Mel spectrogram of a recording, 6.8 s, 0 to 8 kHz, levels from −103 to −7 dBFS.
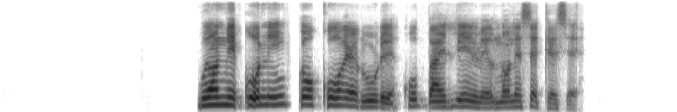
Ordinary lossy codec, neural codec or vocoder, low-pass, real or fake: none; codec, 16 kHz, 1 kbps, FunCodec, trained on Chinese and English, 50 frames a second; 7.2 kHz; fake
